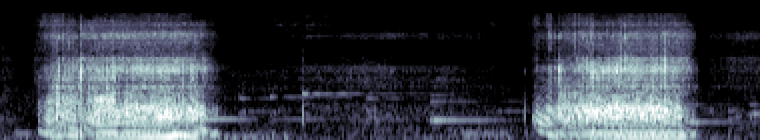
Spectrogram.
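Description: Two loud, harsh snores about four seconds apart, with quiet breathing between and faint background music; snoring with a head cold.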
